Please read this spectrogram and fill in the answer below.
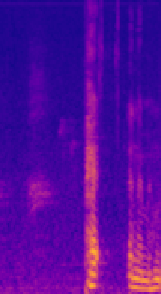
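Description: A bird calling faintly, two short calls in a pause, followed by a man starting to speak.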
